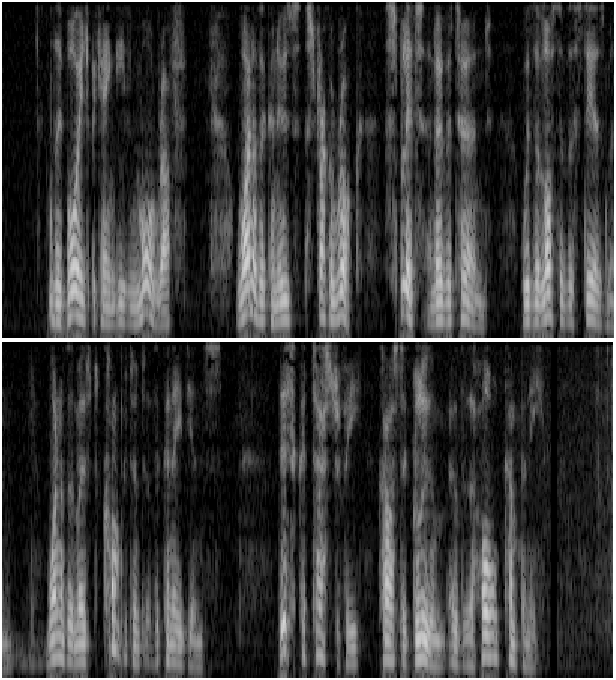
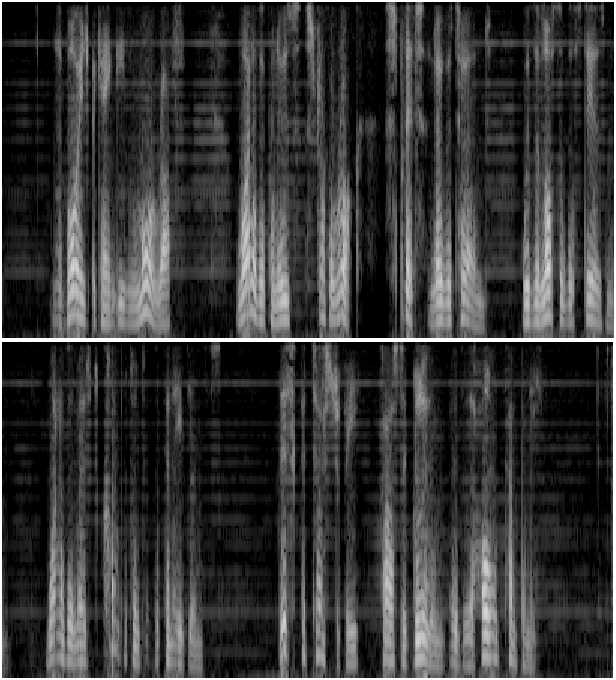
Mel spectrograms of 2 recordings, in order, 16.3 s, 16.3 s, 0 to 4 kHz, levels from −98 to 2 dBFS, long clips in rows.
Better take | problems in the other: first | noise reduction (neural separator model SepFormer WHAM!)

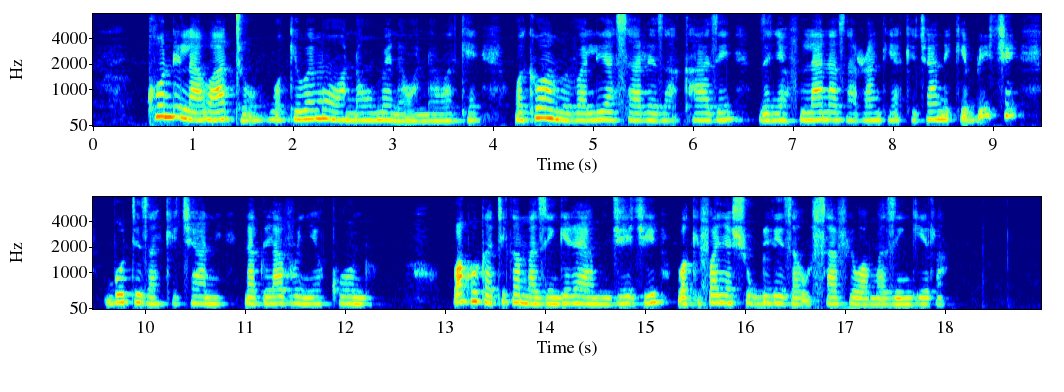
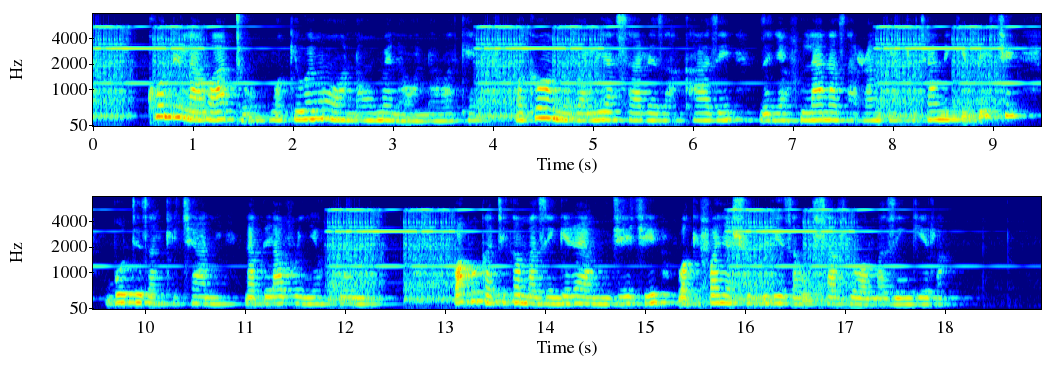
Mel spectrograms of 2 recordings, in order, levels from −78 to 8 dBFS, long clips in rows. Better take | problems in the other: first | background sound (Telephone); 7 dB below the speech // room echo; dies away in 0.5 s

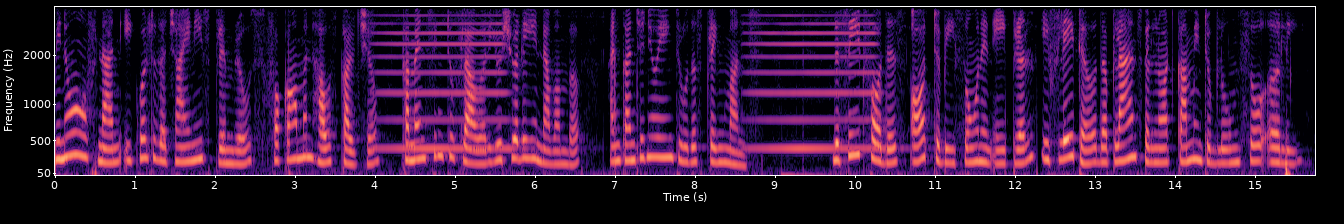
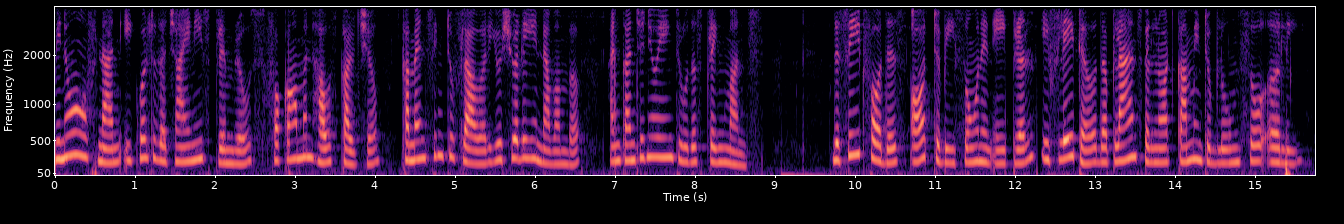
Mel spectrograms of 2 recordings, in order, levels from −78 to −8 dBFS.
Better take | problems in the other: second | background sound (Bowed string instrument); 9 dB below the speech

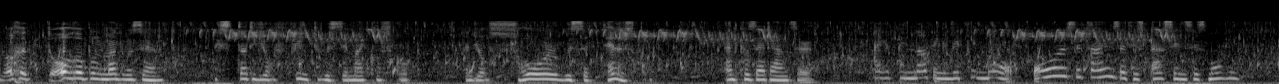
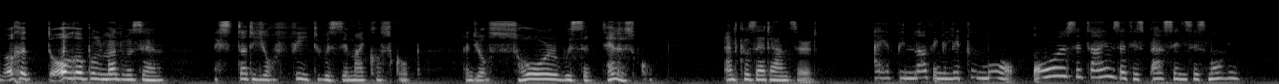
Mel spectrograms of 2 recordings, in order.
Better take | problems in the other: second | background sound (Stream + Bird vocalization, bird call, bird song); 12 dB below the speech

